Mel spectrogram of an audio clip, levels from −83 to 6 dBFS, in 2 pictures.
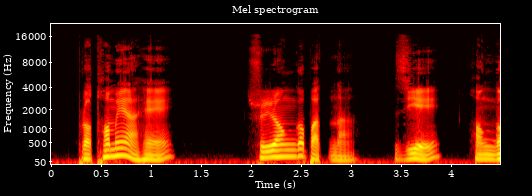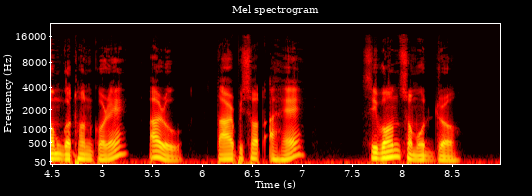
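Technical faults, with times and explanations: No technical faults can be heard in this speech recording, and the signal comes through without any dropout, distortion or interruption.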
